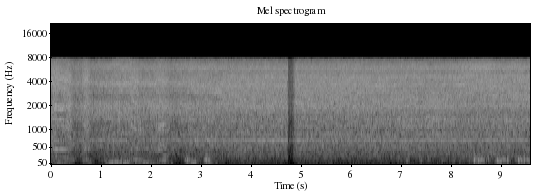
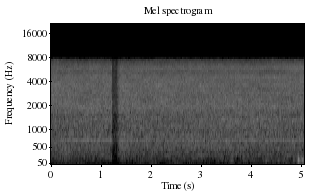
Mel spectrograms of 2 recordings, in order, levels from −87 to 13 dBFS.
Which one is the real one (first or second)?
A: first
